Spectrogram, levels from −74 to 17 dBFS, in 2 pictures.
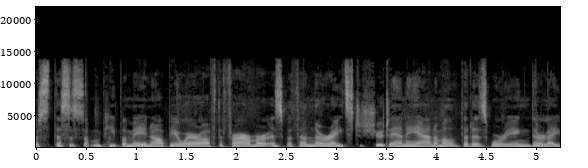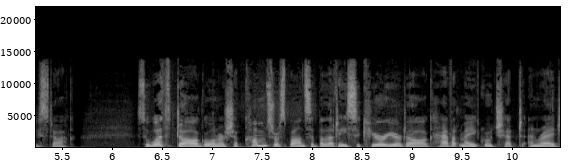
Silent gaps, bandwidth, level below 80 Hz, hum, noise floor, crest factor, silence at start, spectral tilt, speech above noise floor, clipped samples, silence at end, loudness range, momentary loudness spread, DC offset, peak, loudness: none; 14 kHz; -50 dBFS; none; -47 dBFS; 16 dB; 0 s; -4.5 dB/octave; 30 dB; under 0.1%; 0 s; 3 LU; 5 LU; under 0.1%; -2 dBFS; -18 LUFS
